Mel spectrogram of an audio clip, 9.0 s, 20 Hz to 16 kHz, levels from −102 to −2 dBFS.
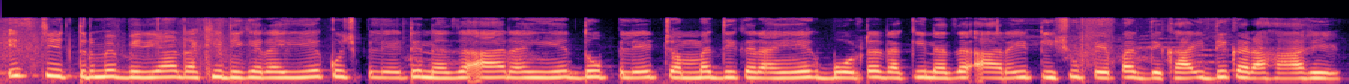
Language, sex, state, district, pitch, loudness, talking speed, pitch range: Hindi, female, Madhya Pradesh, Bhopal, 225 Hz, -13 LUFS, 215 wpm, 215-235 Hz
